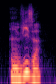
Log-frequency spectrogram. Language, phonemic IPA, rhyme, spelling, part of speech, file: French, /vi.za/, -za, visa, noun, Fr-visa.ogg
- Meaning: 1. a mark or stamp attesting to the performance of an official action 2. a travel visa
